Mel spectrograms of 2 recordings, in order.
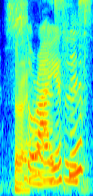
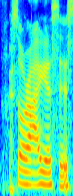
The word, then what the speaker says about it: psoriasis: yeah it's okay now I know how to pronounce psoriasis psoriasis okay yeah my uncle had that and then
